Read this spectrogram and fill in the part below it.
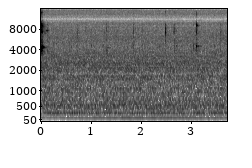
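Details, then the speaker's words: Seagate FreeAgent external hard drive being cloned on an imaging station, about 60% imaged. Steady low hum with two brief high squealing chirps as the drive strains to reread previously unreadable damaged sectors. "That little squealing sound is where the drive is trying to read. And so now is where you really start kind of trying to push it hard to try to read those areas that it couldn't read before."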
